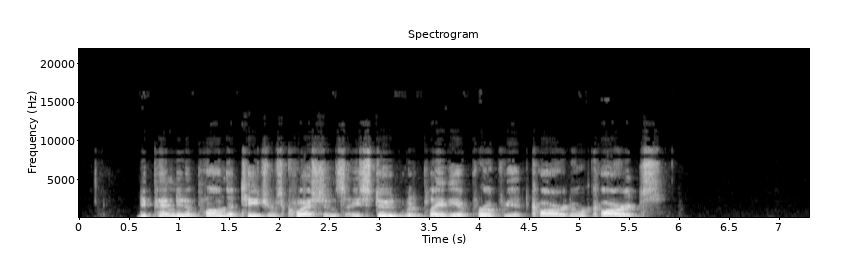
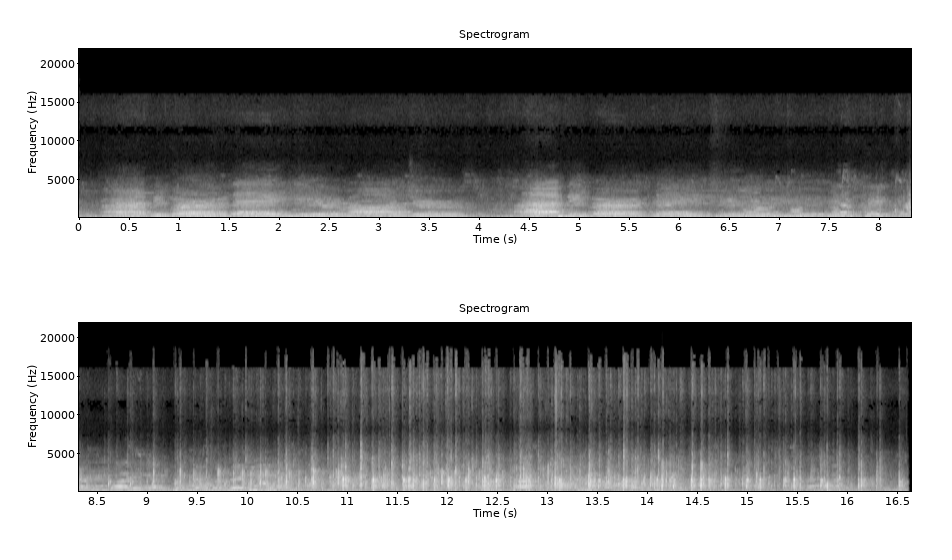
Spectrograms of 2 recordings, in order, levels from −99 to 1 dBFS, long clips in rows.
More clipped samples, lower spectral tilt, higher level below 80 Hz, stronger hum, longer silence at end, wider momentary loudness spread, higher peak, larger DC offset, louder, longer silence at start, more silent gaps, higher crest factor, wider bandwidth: neither; about the same, -5.5 dB/octave vs -6 dB/octave; second, -58 dBFS vs -38 dBFS; neither; first, 1.5 s vs 0.05 s; about the same, 9 LU vs 7 LU; about the same, -2 dBFS vs 0 dBFS; neither; first, -16 LUFS vs -23 LUFS; first, 0.6 s vs 0 s; neither; second, 16 dB vs 24 dB; second, 9.4 kHz vs 19 kHz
